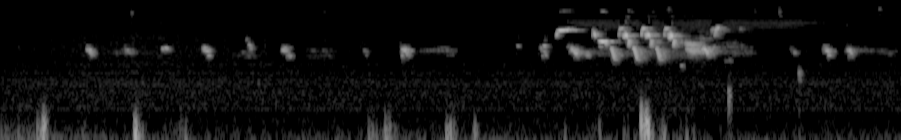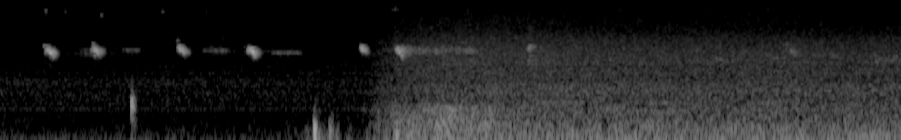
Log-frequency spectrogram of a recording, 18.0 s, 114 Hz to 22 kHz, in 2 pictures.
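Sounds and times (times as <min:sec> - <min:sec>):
small songbirds chirping: 0:00.0 - 0:18.0.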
